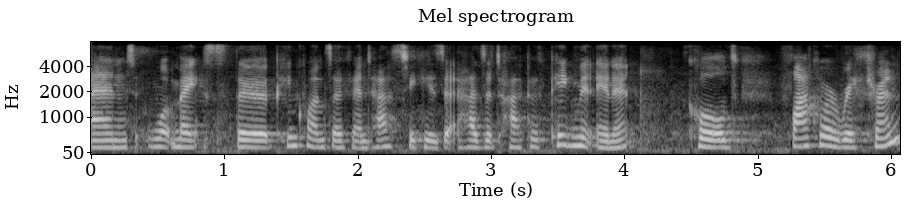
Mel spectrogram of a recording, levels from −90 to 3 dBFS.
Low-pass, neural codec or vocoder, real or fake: 7.2 kHz; codec, 16 kHz, 4 kbps, X-Codec, HuBERT features, trained on general audio; fake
